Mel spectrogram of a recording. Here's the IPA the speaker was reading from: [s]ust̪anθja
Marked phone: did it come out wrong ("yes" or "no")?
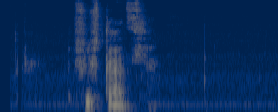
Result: no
